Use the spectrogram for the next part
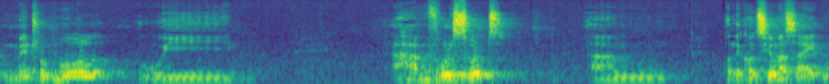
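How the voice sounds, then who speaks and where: A man's voice: medium pitch, darkish tone. An economist, a man, introducing himself on a conference panel in a businesslike way. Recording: echoey hall, faint noise.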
